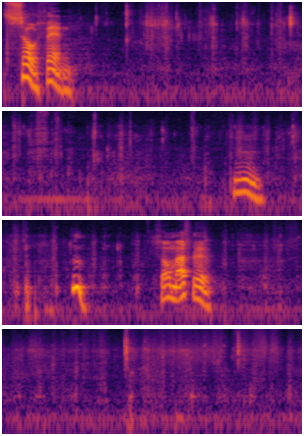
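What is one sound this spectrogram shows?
A young man chews food noisily, close to a microphone.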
